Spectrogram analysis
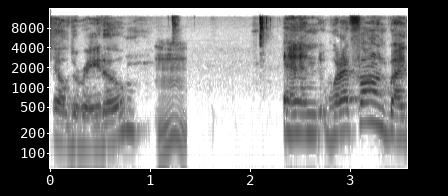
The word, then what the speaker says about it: El Dorado: Here in Kansas, we don't pronounce things the way everybody else does. It's El Dorado.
